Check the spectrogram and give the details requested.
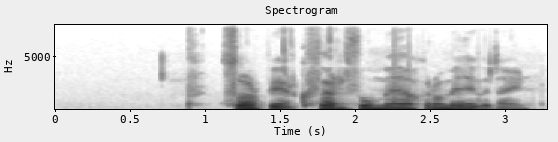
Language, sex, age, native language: Icelandic, male, 11, Icelandic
